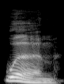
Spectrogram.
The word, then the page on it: worm: British English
